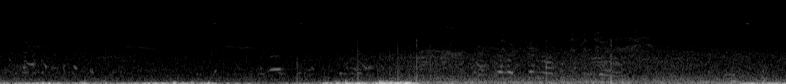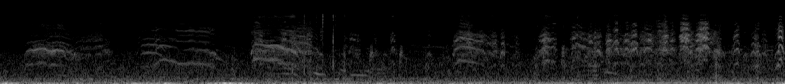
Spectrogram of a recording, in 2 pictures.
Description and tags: people with gulls near city river
people, river, gulls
